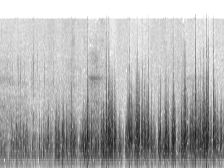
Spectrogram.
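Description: Strong wind buffeting the microphone in uneven gusts, with rough crackling bursts.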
